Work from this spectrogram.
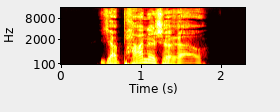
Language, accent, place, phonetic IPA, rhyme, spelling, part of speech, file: German, Germany, Berlin, [jaˈpaːnɪʃəʁɐ], -aːnɪʃəʁɐ, japanischerer, adjective, De-japanischerer.ogg
- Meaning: inflection of japanisch: 1. strong/mixed nominative masculine singular comparative degree 2. strong genitive/dative feminine singular comparative degree 3. strong genitive plural comparative degree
